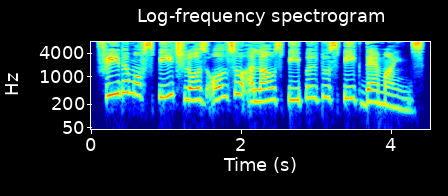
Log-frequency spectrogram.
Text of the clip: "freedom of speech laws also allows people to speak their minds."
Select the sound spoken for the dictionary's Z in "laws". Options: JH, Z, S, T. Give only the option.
Z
